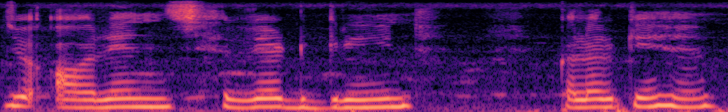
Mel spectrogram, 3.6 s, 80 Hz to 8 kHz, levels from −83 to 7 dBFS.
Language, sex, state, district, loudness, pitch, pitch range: Hindi, female, Uttar Pradesh, Lalitpur, -15 LUFS, 215 Hz, 205-225 Hz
